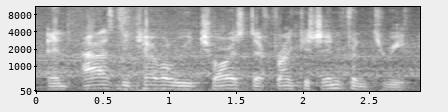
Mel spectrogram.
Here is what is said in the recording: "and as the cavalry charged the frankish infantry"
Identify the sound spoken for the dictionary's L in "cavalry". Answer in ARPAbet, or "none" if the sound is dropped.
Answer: L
